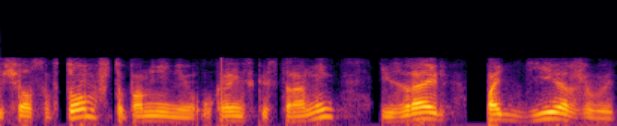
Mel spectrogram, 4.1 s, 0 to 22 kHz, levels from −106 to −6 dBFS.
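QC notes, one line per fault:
throughout: RealAudio 14.4 codec. Speech is muffled and gargly, squeezed into a 200 Hz to 3.5 kHz band with nothing above 3.8 kHz. The heavy smearing of consonants fits an 8 kbit/s dial-up-era codec that discards highs and fine detail.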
